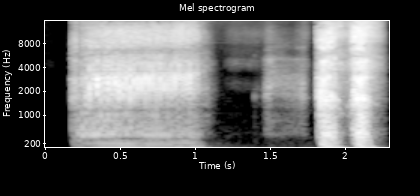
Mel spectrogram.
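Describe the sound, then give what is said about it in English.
A voice imitates loud, obnoxious snoring coming from the other side of a door: one long rattling inhale, a brief breathy pause, then two quick snorting bursts, alone with no talking. “When you knock on Snap's door, you can hear like really loud, obnoxious snoring coming from the other side of the door.”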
